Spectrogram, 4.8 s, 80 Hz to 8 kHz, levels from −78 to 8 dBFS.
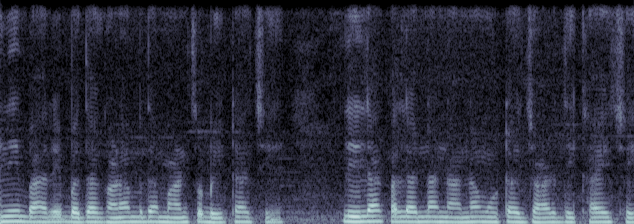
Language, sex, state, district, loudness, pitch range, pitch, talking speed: Gujarati, female, Maharashtra, Mumbai Suburban, -14 LUFS, 160-175 Hz, 170 Hz, 200 wpm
